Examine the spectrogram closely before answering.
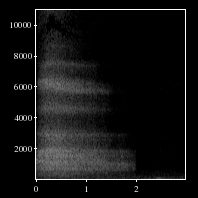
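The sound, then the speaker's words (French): A deep breath out through the mouth during a guided relaxation exercise: a long, airy, sighing exhale that fades over about two seconds, followed by a faint, soft breath. “On va prendre trois grandes respirations. Inspire par le nez et souffle par la bouche.”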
